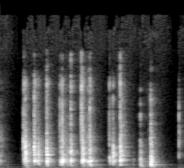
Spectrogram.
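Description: Quick bursts of typing on a computer keyboard, about a dozen crisp keystrokes in uneven clusters with short pauses, close and clear in a quiet room.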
